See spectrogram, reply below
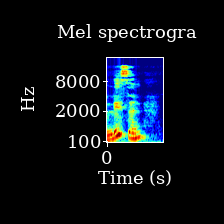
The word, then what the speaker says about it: listen: Pero listen es de escuchar, no lleva la T pronunciada.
